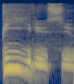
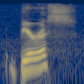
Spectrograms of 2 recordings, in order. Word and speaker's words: Beerus: So the correct pronunciation for someone in America or in English would be Beerus, or if you want to be awesome and call it Birus or Birusu-sama, whatever works.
